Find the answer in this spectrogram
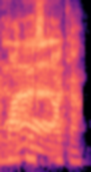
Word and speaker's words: Bate Estaca: We got Jessica Andrade, nickname Bate Estaca. Did I say that right, Justin? Yeah, Bate Estaca.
